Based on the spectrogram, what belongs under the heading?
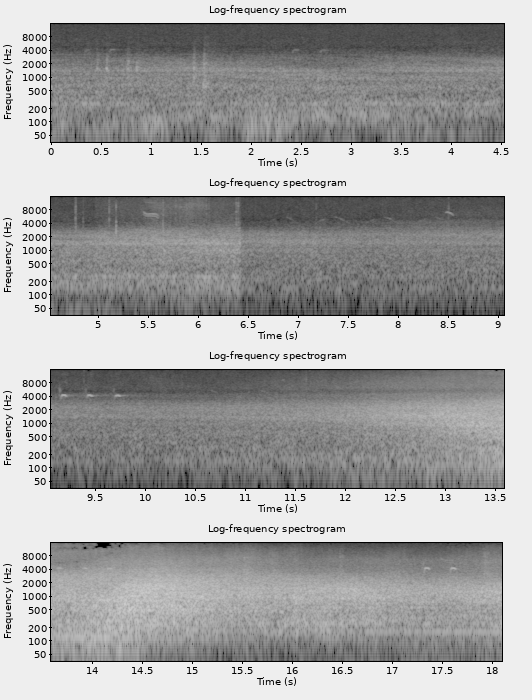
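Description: Rhaetian Railway electric locomotive and its coaches approaching: faint at first, then a swelling rush of wheels on rail and traction noise that grows loud from about halfway in.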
